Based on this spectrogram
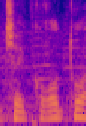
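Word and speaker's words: Cecotto: Bueno, naturalmente, como lo denota claramente su apellido, Checoto, que se escribe Secoto con doble T.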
